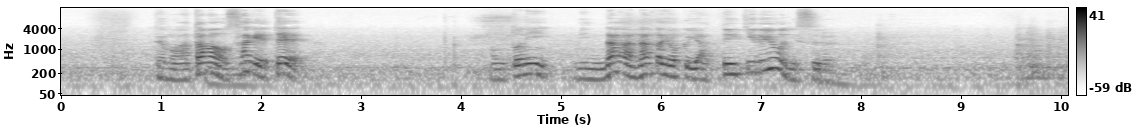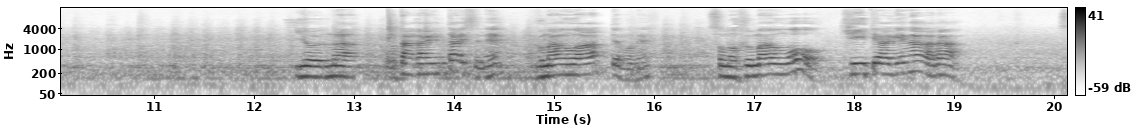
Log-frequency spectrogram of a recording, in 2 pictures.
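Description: A man speaks calmly and clearly nearby, pausing between phrases.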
